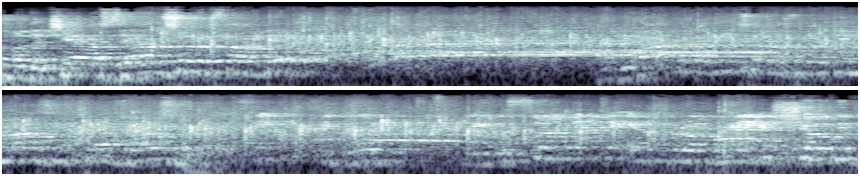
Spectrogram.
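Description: Restaurant audience applauding at a show, loud sustained clapping and crowd noise with voices mixed in throughout.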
